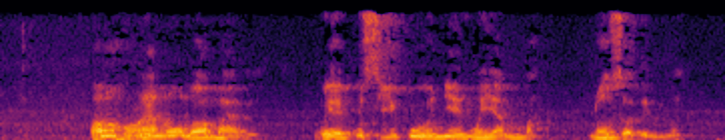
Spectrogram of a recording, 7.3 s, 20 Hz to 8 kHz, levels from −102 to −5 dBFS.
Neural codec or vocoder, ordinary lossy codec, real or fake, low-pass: codec, 16 kHz, 8 kbps, FunCodec, trained on Chinese and English, 25 frames a second; MP3, 32 kbps; fake; 7.2 kHz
